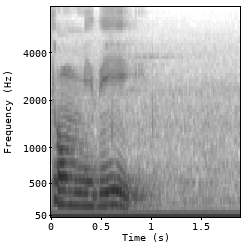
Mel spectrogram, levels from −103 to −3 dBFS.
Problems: none marked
